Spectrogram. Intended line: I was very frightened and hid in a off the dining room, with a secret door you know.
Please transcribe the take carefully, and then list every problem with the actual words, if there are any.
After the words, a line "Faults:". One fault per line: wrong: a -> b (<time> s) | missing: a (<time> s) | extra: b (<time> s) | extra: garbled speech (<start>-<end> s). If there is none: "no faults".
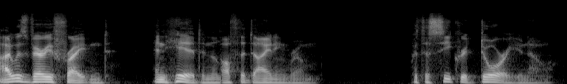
I was very frightened and hid in a off the dining room, with a secret door you know.
Faults:
no faults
